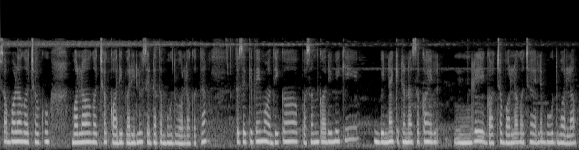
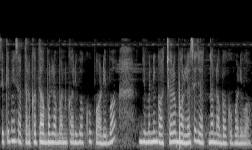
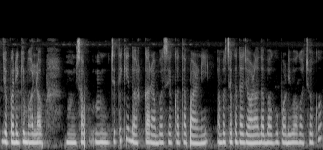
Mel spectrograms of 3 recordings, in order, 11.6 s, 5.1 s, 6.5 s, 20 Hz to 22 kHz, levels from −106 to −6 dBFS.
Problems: none marked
